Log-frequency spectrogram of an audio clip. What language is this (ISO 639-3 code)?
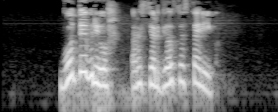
rus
